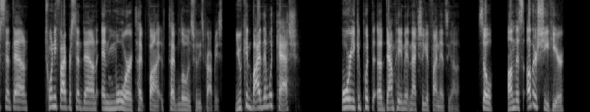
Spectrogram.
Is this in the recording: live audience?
yes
